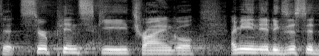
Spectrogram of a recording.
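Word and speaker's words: Sierpiński: Um uh so this is something called the Suberski uh s how did he pronounce it? Serpinski triangle.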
